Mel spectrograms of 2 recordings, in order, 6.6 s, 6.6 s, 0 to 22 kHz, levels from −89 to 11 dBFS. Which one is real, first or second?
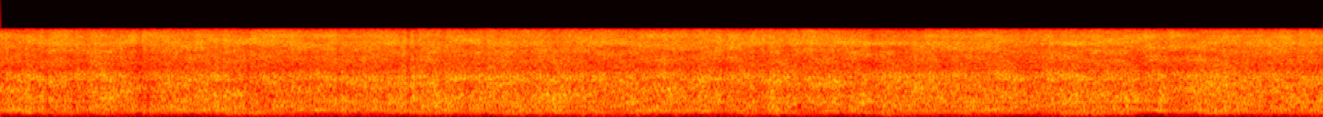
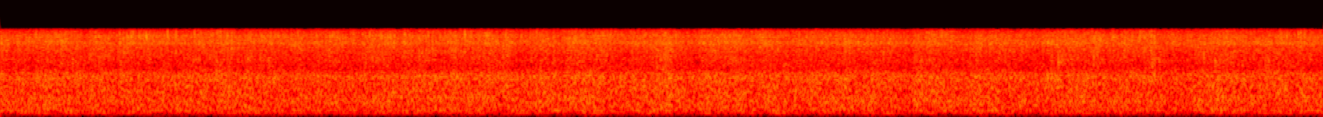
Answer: second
